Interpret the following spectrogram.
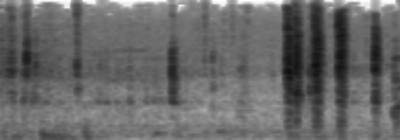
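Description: Paper Christmas cracker being tugged between two people's hands: its crêpe-paper wrapper crinkles with scattered crackles, and a quick run of sharp clicks comes near the end as it strains before the snap.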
